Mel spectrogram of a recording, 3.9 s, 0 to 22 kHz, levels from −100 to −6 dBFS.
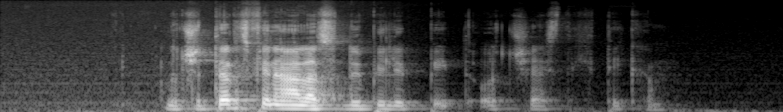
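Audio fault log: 1.58–2.23 s, zipper noise: the level drops by roughly 20 dB, but in bare steps of about 1 dB, around twenty a second, instead of a smooth glide, so each jump clicks and the fade gets a ticking, zippy buzz on the speech.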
